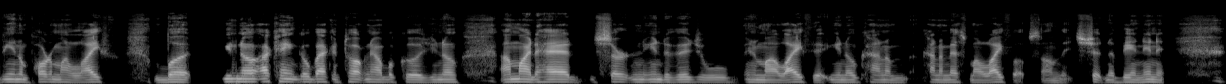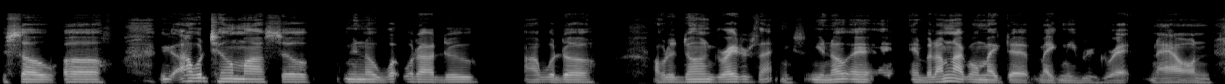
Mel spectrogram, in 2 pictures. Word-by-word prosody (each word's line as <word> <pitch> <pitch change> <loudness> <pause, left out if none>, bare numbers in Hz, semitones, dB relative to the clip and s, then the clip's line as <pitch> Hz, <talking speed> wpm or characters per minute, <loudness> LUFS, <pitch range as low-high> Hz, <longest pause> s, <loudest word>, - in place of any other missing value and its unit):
being 120 0 -2
a 115 - -3
part 120 +4 -1
of 120 - -4
my 115 0 -3
life. 110 +2 +1 0.4
But, 115 +1 +2 0.3
you 130 0 +1
know, 130 0 +4
I 135 - +7
can't 130 -4 +1
go 125 0 -2
back 120 0 +3
and 115 -2 -8
talk 120 -2 +2
now 115 -1 -1
because, 110 -1 -4
you 110 +1 -9
know, 115 0 -1 0.4
I - - +1
might 125 -1 +5
had 115 -2 +6
certain 115 0 +2
individual 110 -2 -5
in 110 0 -6
my 105 -1 +1
life 105 +2 +3
that, 100 - -7
you 110 0 -6
know, 105 0 -5
kinda 105 +1 -5
m 100 0 -11 0.2
kinda 110 -2 -4
messed 105 -1 -3
my 100 - -4
life 110 +3 +1
up - - -10
some 90 +1 -6
that 85 - -13
shouldn't - - +3
have 100 -2 -9
been 110 -1 0
in 120 0 -1
it. 105 - -9 0.6
So, 115 -2 +5
uh, 115 -1 +3 0.6
y 125 - -3
I 150 - +4
would 150 -1 +1
tell 135 -1 +5
myself, 120 -2 +2 0.3
you 120 -2 -2
know, 115 -1 0
what 120 +5 -5
would 125 -1 -5
I 115 -1 +4
do? 115 +1 -3 0.5
I 110 0 -4
would, 110 0 -5
uh, 110 -1 +1 0.6
I 100 - -5
would've 110 0 -3
done 120 0 +1
greater 120 +2 +4
things, 110 -7 -7
you 110 -1 -3
know, 120 +4 +1
a 115 -1 +4
a - - -9 0.4
and 110 -2 -4
but 115 +1 0
I'm 125 +5 +3
not 135 -5 +5
gonna 110 -2 -1
make 105 -2 0
that 105 0 0
make 95 -2 -2
me 95 -1 -8
regret 90 0 -3 0.2
now 100 0 0
and 90 -3 -10
115 Hz, 200 wpm, -27 LUFS, 105-120 Hz, 0.6 s, I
